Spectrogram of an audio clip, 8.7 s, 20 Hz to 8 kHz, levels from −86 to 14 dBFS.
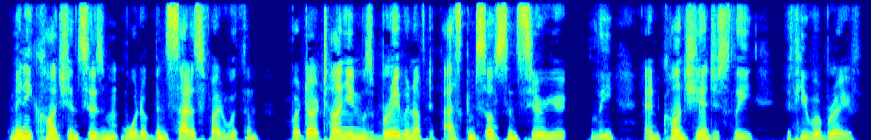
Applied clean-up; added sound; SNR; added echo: neural mask model Resemble Enhance denoiser.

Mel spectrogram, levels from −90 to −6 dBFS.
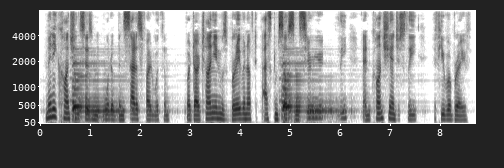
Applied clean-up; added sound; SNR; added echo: neural mask model RNNoise.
